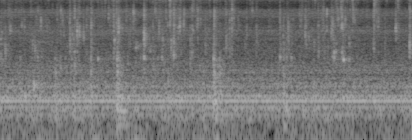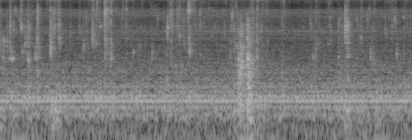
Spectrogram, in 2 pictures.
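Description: Water poured from a pot into another pot of vegetables while making butternut squash soup, heard as a quiet, continuous trickle with scattered drips and splashes over a low kitchen hum.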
